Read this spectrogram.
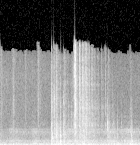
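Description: A metal cage door clicks open.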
